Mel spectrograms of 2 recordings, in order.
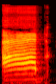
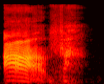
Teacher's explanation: Now, if you add the dagesh to the bet, okay, and here's the dagesh, right smack dab in the middle, it changes the B to a V. It still means father, but it turns the ab into an av.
